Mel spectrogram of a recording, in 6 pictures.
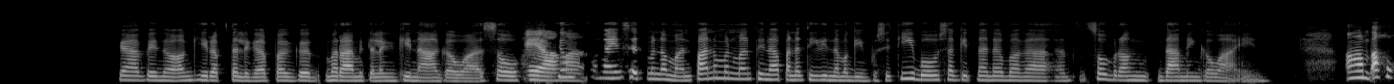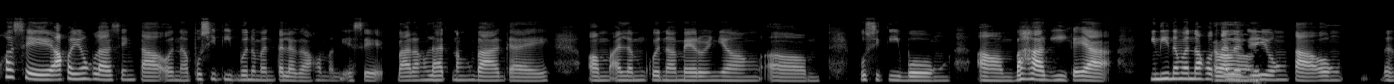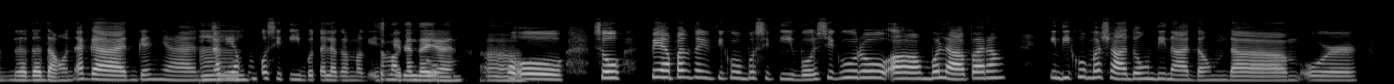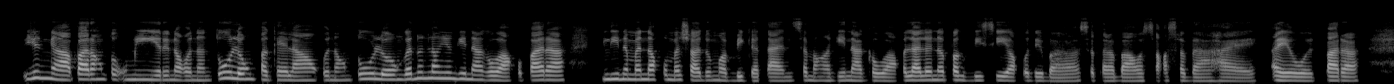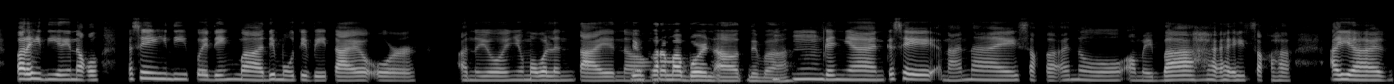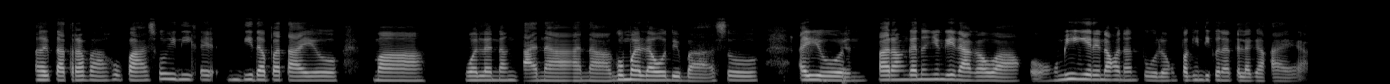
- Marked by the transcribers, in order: tapping; other background noise; laughing while speaking: "may bahay"
- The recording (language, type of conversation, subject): Filipino, podcast, Paano mo nababalanse ang trabaho at mga gawain sa bahay kapag pareho kang abala sa dalawa?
